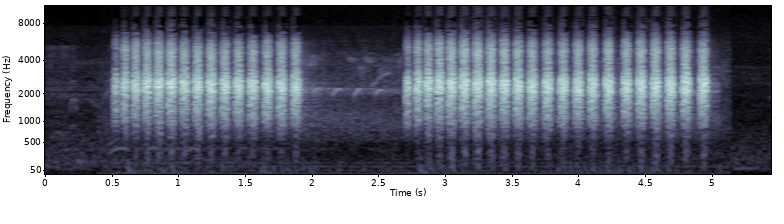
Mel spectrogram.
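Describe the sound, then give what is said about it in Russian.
A magpie chatters in two harsh, rapid rattling bursts, the second longer than the first, each a fast even string of dry notes, loud with no voices. “Но тут сорока на дереве заметила, как по тропинке в лесу идет человек.”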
